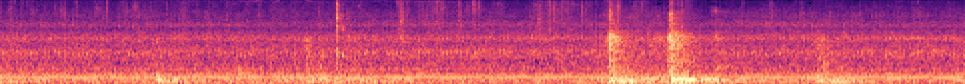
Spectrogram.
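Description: Diesel engine of heavy earthmoving machinery running at a steady speed, with two loud sharp knocks close together about four seconds in.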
